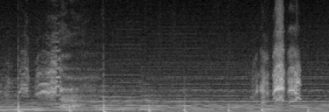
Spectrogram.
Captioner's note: Captain Flint squawking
